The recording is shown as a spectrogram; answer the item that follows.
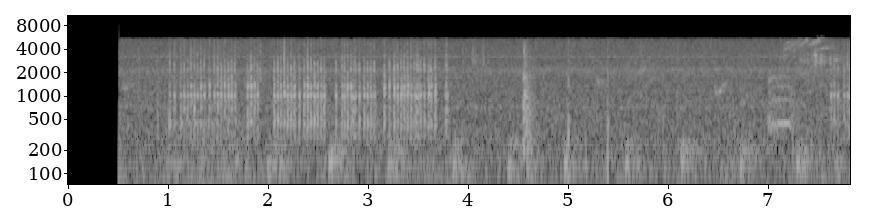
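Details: A litter of four Ocicat kittens at three weeks old (black silver, chocolate and tawny females plus a tawny male) makes a dense run of buzzy chirring bursts for about three seconds, then sparse clicks and faint high mews near the end, with steady hiss behind.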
